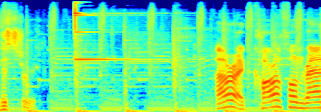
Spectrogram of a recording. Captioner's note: graphics chimes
